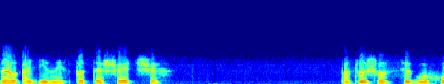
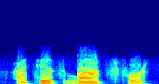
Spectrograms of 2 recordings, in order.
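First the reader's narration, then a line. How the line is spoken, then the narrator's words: Joyful exclamation. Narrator (Russian): радостно воскликнула Лианна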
